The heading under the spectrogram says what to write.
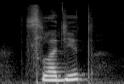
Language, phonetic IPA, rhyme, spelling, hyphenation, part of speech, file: Czech, [ˈslaɟɪt], -aɟɪt, sladit, sla‧dit, verb, Cs-sladit.ogg
- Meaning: 1. to sweeten 2. to use sugar or other sweeteners 3. to harmonize, to attune, to bring into accord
